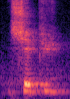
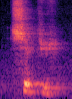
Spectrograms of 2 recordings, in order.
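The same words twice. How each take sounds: The two takes are said the same way.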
